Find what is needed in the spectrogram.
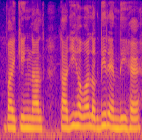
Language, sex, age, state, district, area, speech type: Punjabi, male, 18-30, Punjab, Patiala, urban, spontaneous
